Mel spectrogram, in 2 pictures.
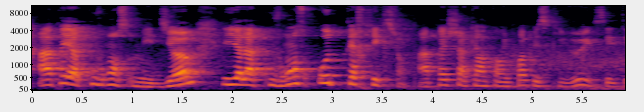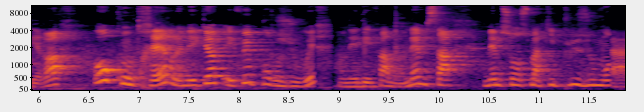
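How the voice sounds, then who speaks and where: A woman chatting casually to camera in a beauty haul, lively and full of fillers and self-corrections. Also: mid-range voice. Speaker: beauty vlogger. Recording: echoey room with faint ambient noise.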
